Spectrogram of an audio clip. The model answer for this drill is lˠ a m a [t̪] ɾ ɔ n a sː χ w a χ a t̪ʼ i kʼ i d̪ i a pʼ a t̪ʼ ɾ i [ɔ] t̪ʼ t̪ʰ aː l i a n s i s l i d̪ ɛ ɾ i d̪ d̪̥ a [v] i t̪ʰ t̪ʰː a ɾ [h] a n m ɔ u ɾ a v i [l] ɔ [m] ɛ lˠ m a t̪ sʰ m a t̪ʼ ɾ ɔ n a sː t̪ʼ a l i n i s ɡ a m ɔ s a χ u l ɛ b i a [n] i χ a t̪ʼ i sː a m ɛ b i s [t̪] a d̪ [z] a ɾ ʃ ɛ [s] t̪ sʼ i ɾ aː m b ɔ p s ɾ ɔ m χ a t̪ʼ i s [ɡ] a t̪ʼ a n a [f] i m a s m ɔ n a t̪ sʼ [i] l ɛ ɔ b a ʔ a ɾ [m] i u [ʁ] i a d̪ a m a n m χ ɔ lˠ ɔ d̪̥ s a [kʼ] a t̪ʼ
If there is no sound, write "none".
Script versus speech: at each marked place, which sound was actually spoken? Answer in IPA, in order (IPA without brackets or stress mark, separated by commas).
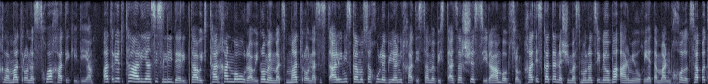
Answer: t̪ʼ, ɔ, v, χ, ɾ, m, n, t̪ʼ, z, s, ɡ, ʃ, i, m, ʁ, pʼ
